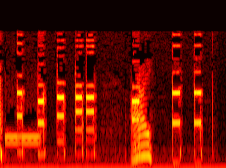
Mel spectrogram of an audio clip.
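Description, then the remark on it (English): A fake telephone dial tone: a series of short, evenly spaced beeping tones like telephone dialing, about eight in quick succession, imitated by a voice, with a brief swooping vocal sound in the middle. “That was a fake dial tone, by the way.”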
